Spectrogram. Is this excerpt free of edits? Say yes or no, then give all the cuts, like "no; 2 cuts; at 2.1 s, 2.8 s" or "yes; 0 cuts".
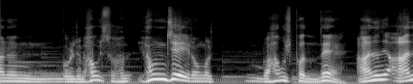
yes; 0 cuts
